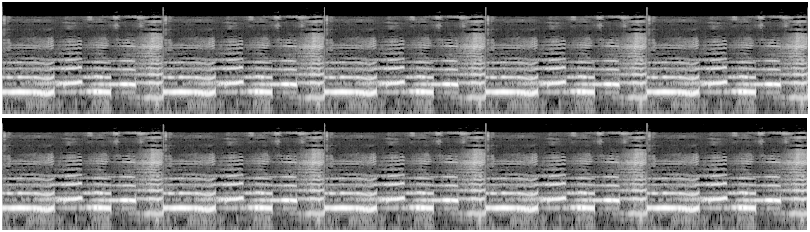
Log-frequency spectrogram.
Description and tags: creepy reverse loop
i recorded my voice and added some reverb to it then reversed it for a chilling effect
creepy, loop, reverse, voice, weird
